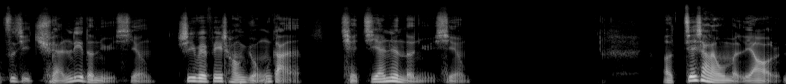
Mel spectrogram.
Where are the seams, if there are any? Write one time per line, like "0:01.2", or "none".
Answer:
none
